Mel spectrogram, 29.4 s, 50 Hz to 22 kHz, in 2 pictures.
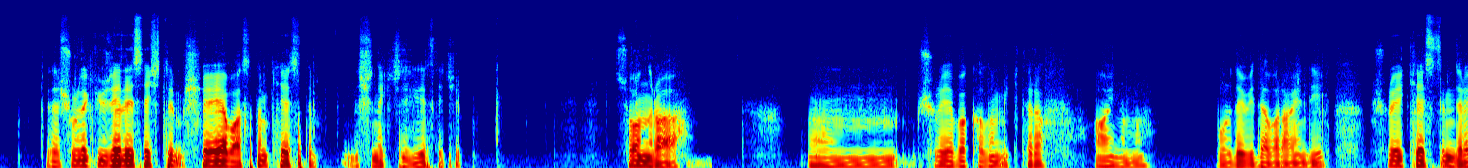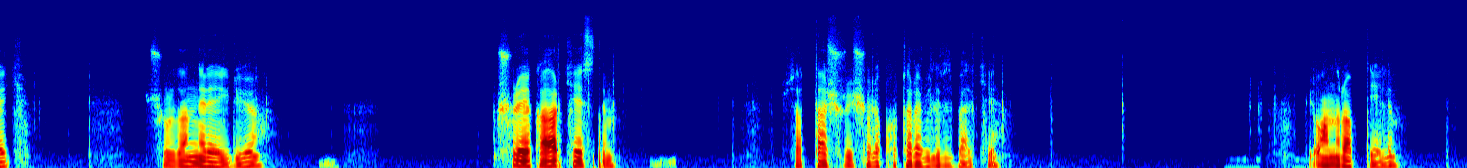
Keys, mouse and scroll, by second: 1.5 ;, 2.4 middle click, 3.2 3, 3.6-4.9 drag, 4.9 ;, 5.4-10.8 middle drag, 10.8 scroll down 2, 11.0-12.3 middle drag, 12.3 scroll down 1, 12.3 middle click, 12.9 3, 13.1 click, 13.7 middle click, 14.3 scroll up 1, 14.5 middle click, 14.9 2, 16.2 middle click, 16.3-17.3 scroll up 2, 17.4-19.5 drag, 20.0-22.1 middle drag, 22.1 2, 22.5 click, 23.4 middle click, 24.3 shift+click, 24.7 middle click, 25.6 shift+click, 26.2 middle click, 27.1 a, 28.4 u, 28.4-29.3 middle drag.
